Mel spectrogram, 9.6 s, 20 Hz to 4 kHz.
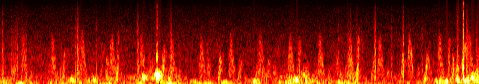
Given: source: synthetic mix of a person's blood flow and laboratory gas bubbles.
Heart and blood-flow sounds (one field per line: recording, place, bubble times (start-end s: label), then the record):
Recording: Doppler ultrasound of blood flow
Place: subclavian vein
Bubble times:
9.11-9.31 s: bubbles
From the record:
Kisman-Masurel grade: 122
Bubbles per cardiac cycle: 1 to 2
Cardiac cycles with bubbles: 10 to 50%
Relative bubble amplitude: moderate (0.250 to 0.450)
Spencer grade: 2 (many but less than half of the cardiac periods contain bubble signals, singularly or in groups)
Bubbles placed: anywhere in the cardiac cycle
